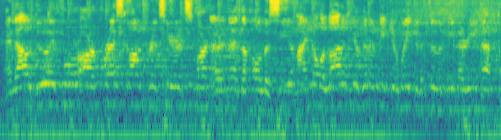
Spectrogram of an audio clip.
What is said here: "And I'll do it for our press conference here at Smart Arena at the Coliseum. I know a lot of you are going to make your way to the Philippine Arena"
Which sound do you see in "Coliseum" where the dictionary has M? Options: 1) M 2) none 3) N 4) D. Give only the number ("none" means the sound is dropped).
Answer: 2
